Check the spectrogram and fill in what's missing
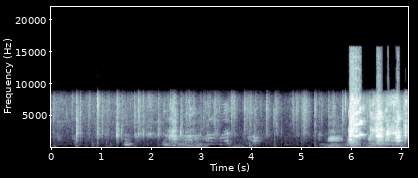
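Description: Excited puppies bark and yelp, with a burst of loud, close barking near the end over an ongoing cluttered background, while a person speaks softly to them throughout.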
